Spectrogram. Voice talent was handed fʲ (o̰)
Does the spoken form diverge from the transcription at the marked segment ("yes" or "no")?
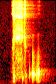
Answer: no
